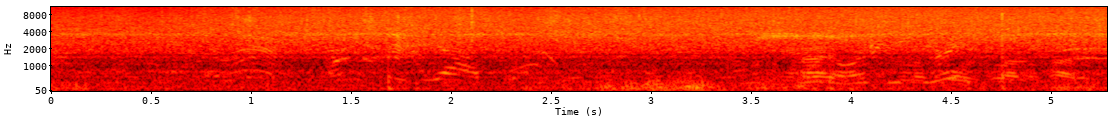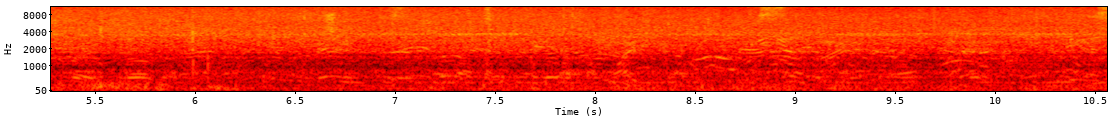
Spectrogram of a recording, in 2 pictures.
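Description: Distant voices of players and spectators calling out across an open soccer field, over a low rumbling background noise.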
